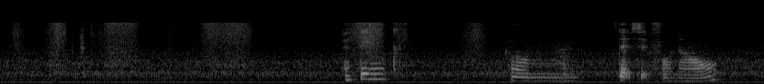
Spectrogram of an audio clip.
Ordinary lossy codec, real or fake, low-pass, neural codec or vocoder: MP3, 32 kbps; real; 7.2 kHz; none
